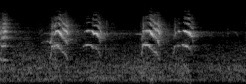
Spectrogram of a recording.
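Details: Close, clear female rose-ringed parakeet squawks: two pairs of shrill, screechy notes with sharply falling harmonics, each pair about a second apart, over a quiet background.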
